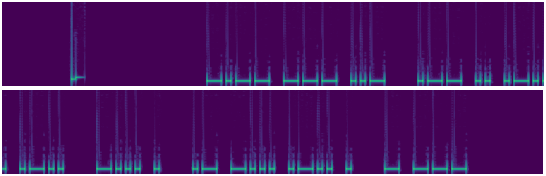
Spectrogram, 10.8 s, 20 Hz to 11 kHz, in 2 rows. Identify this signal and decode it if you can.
Morse code, heard as a keyed tone, about 25 wpm, 700 Hz. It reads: YOU WILL BE ABLE TO
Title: Sets of 5 Words Encore2 25wpm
